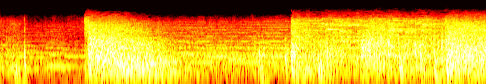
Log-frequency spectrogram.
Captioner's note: gun firing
